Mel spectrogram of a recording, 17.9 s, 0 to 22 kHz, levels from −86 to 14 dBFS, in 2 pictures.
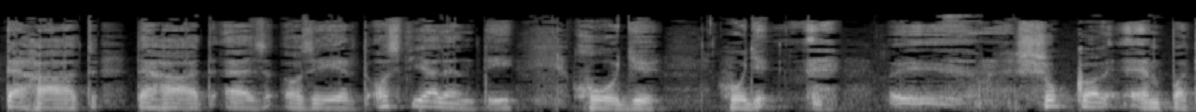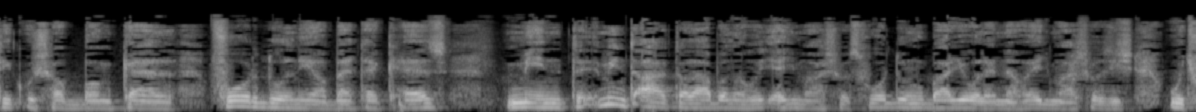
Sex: male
